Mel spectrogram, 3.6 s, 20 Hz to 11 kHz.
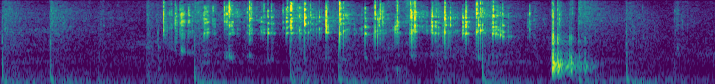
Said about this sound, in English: I just rolled all the d20s at the same time. I hope that was okay. Please do that more often.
